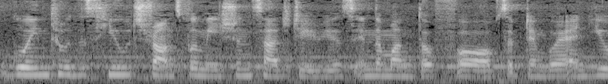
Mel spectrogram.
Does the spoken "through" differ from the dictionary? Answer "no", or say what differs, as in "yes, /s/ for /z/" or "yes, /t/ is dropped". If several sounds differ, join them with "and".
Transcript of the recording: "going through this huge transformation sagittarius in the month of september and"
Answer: yes, /t/ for /θ/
